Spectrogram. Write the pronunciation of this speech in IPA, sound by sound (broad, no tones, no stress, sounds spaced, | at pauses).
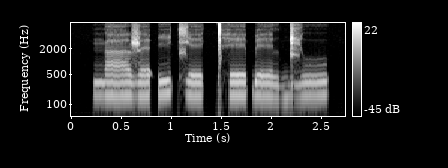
ŋ aː ʐ ɛ ʔ i t͡ɕ eː ǀʰ e ɓ eː l d͡ʑ u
